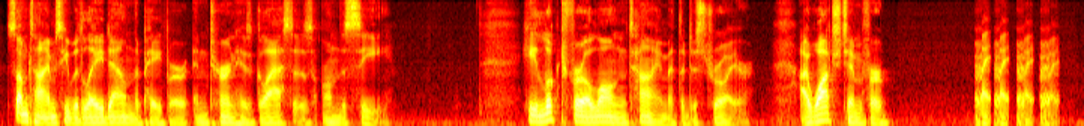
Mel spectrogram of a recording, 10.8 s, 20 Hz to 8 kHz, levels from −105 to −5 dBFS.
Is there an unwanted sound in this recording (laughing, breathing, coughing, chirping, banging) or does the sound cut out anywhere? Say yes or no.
yes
